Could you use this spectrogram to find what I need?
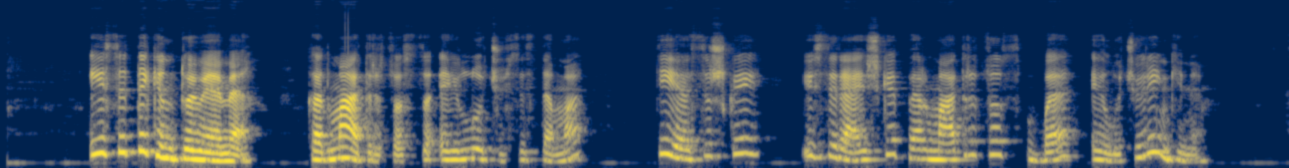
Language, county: Lithuanian, Tauragė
